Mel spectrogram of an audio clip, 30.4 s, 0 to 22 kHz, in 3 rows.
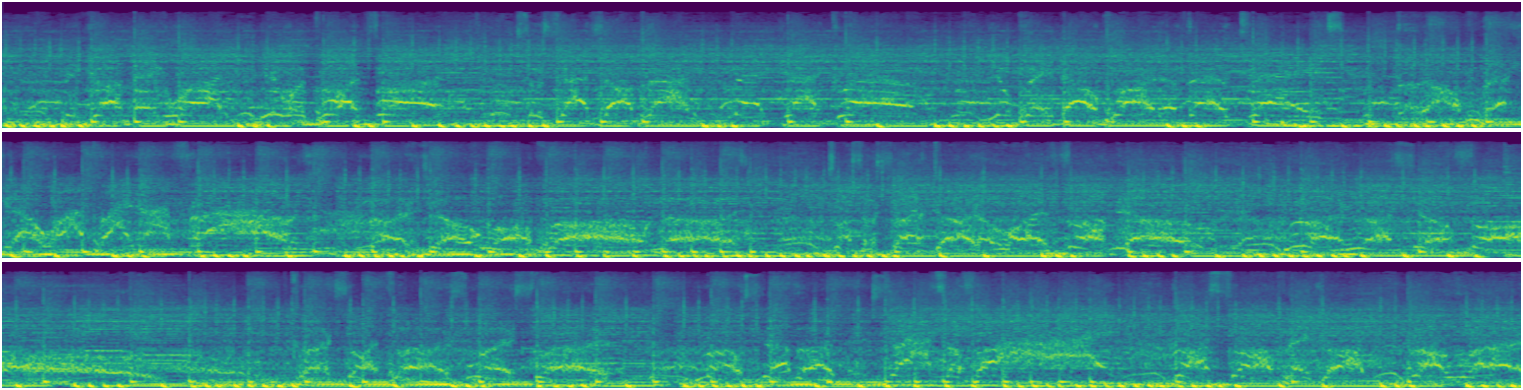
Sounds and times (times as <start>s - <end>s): Music: 0.0s - 30.3s.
